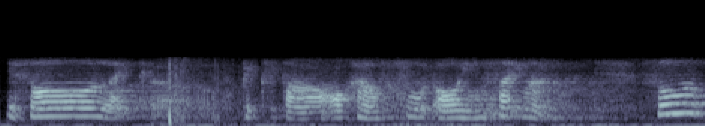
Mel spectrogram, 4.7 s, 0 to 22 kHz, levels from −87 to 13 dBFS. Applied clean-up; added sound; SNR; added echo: none; Fireworks; 19 dB; reverberation time 1.9 s.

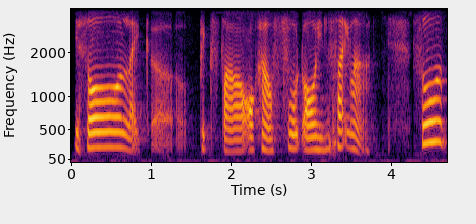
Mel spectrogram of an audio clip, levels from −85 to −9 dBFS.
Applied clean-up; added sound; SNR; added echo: none; none; none; none.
